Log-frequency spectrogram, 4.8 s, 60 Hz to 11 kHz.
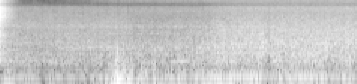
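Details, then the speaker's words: Older 2011 Almonard in-and-out exhaust fan, in out position, compared with a new 2020 unit: quiet whir that swells only gradually over a few seconds; slow to reach full speed, capacitor problem suspected. "This fan took the speed right away because this fan is new, and now this fan has taken full speed. This fan having some capacitor problem."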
